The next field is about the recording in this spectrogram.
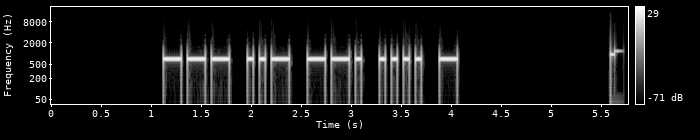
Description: Morse code, heard as a keyed tone, about 20 wpm, 700 Hz. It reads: OUGHT
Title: Top 1751-2000 Words 20wpm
